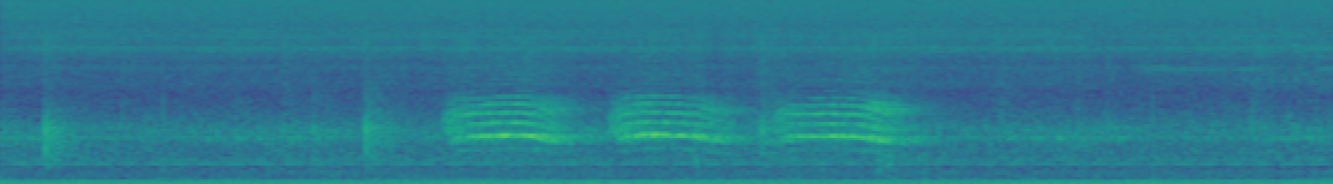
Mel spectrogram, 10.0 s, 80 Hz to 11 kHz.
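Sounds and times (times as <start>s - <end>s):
steady low hum: 0.0s - 10.0s
high-pitched animal calls: 3.4s - 6.9s.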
